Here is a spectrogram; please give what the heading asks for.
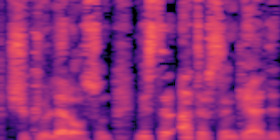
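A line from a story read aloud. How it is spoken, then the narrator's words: Exclaiming. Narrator (Turkish): diye haykırarak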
